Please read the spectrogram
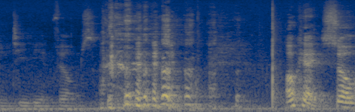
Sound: laughs

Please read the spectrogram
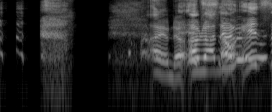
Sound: both laughing

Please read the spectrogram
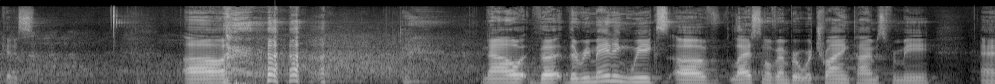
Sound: laughter

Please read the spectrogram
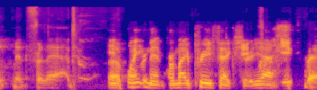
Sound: chuckles

